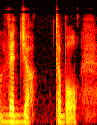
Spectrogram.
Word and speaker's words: vegetable: it vegeta vegeta vegeta so you're stopping the extra e from coming out vegetable in that case you're totally stopping the air with the j vedja and before you make your tea in this case to make it smoother veggies let air start going over it and it makes kind of a fuzzy vegeta bowl and that's why we say veggies as a nickname photography photography and i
